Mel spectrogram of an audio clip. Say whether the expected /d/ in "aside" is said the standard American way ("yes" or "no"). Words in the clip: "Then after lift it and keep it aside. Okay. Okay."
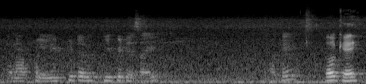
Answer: no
